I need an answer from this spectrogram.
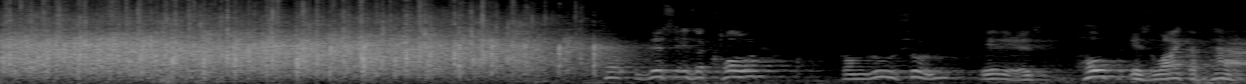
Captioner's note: applause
